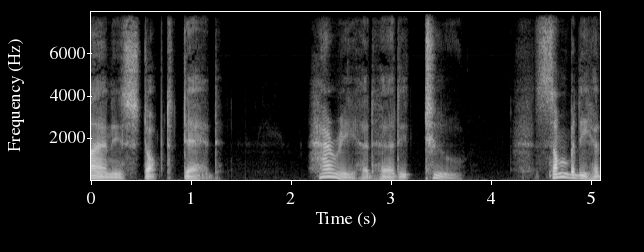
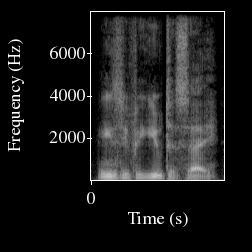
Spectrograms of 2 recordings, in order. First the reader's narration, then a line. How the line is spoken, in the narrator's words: muttered Harry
